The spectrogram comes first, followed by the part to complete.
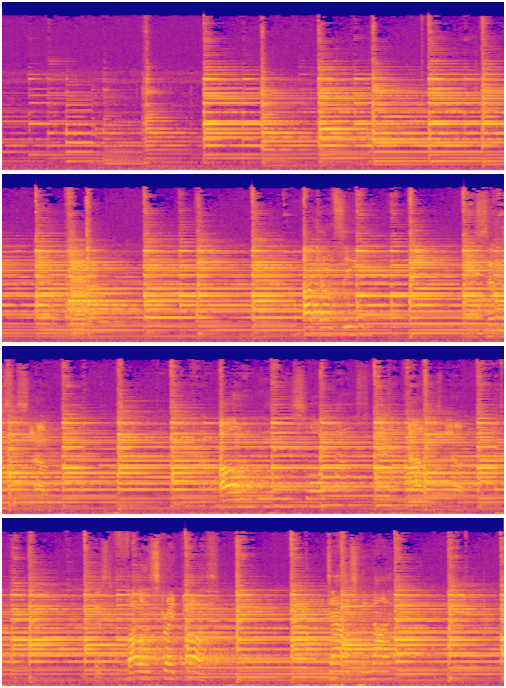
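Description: Solo acoustic guitar opening a song: a few soft picked notes, then, from about three seconds in, chords struck in a steady rhythm and left to ring.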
